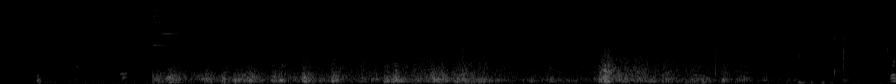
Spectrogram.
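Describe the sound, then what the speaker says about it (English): Video game rain and thunder: low rolling thunder rumbles over a steady wash of rain, with a sudden bright crack near the start and the downpour thickening midway. "Rain! Honest to goodness, rain!"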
